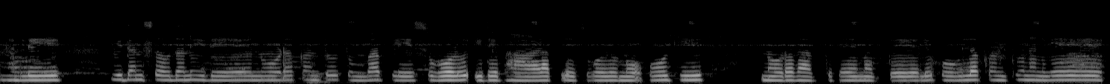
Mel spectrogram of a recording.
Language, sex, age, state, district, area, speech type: Kannada, female, 45-60, Karnataka, Bidar, rural, spontaneous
